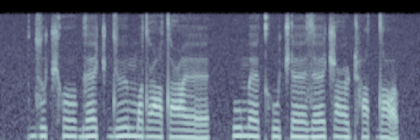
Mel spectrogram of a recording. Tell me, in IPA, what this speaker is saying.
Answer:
d͡zut͡ʃʰɤːɡɛːt͡ʃ dʏː mɔdʕɔːtˤʕɛː | umɛːkʰuːt͡ʃ ɽɛːzɛːt͡ʃ ʕʏʈʰɛtˤdˤɤ

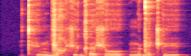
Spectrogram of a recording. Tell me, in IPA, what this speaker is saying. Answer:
t̪ʰymɡʲʉχ ʃyɡʔœʃo | ŋøɖæt͡ʃʼy

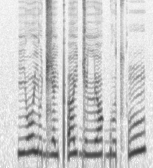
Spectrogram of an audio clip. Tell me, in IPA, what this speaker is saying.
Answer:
jojud͡ʑɛj pʼɐjɟɪ lʲɒ ɡ͡but͡sʼũ

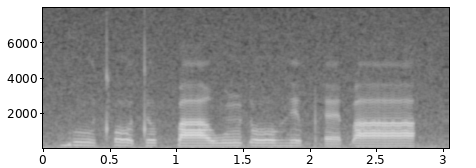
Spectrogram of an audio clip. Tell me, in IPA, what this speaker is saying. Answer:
ɡuː˦˨ tʰo˦˨tʊ˦˨k͡paː˦ wũ˦ɗoː˦ ɣɪ˦˨ pʰɛ˨ɓaː˦

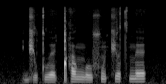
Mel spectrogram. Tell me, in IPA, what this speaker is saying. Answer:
d͡ʒə˨ tʷɛː˨ǃʰa˦ ŋʷəː˨sʷə̃˦˨t͡ʃəː˦t͡snɛ˦

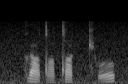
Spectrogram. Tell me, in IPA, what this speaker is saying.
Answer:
kɯdˤu tˤikcʰo

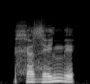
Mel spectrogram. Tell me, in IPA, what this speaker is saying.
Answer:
xæzelʲme

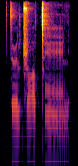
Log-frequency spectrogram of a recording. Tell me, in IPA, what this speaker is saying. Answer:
tə˞lɖ͡ʐɔːlˠǀɛ̃ːl

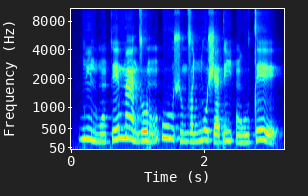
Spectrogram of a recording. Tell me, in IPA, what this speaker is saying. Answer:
bĩmbõ ke mæ̃ nzoɾũ | wuʃunzɒ ɲoʃæ ɗiʔõwu te

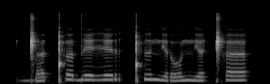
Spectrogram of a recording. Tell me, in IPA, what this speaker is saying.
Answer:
ɡ͡ǁɜ˩ǃʰə˥˧de˥˧ɣe˥r ǃʰɨ˥nʲə˩ ɾo˩˥ nʲɜ˩˥ǁʰɜ˥

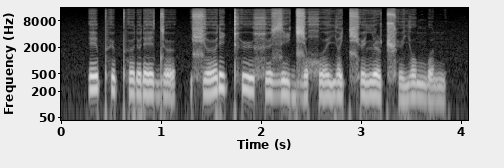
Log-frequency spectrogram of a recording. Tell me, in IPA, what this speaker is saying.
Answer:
epʰʏ pʰɵɾʏɾedɵ | ɕɵɾi kʰʉ xʏ zid͡ʑə χʷejət͡ɕʰʏ lʲəʈ͡ʂʰʏ joŋon

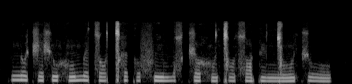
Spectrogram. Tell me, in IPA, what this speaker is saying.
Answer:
nʊt͡ʃɛʃũ hõme t͡sɔǀʰɛkʊ fĩmusˤ t͡ʃʊhõǀɔ̃ sˤʊpʲo ŋ͡ǀõ t͡ʃu

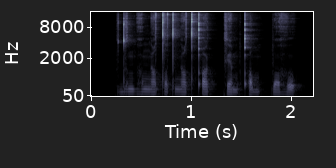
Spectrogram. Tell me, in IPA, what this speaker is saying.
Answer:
doŋɦɔŋatˤɛtˤ ŋɜtˤqʼu kːɛm qʼɔmpːɔɦo

